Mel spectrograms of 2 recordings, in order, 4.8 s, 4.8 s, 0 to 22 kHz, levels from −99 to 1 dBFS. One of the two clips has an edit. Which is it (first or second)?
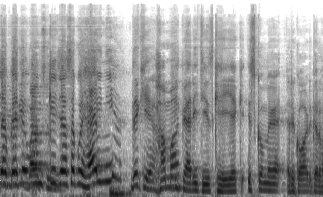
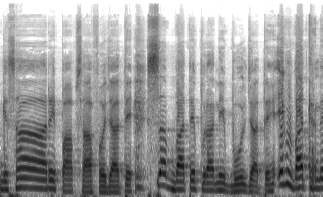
first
